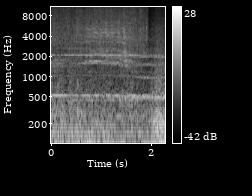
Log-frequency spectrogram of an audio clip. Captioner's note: neighing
